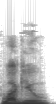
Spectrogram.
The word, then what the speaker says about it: Wagyu: about uh your experience with the wag it's pronounced wagu cattle yep and uh had had you experienced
